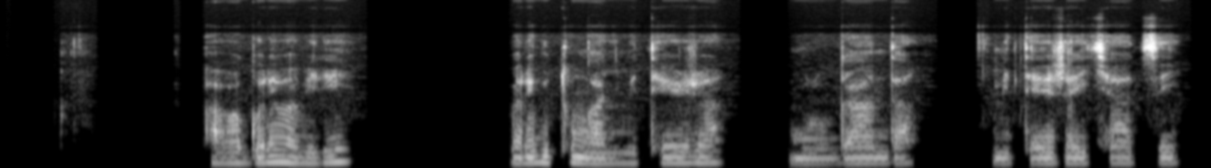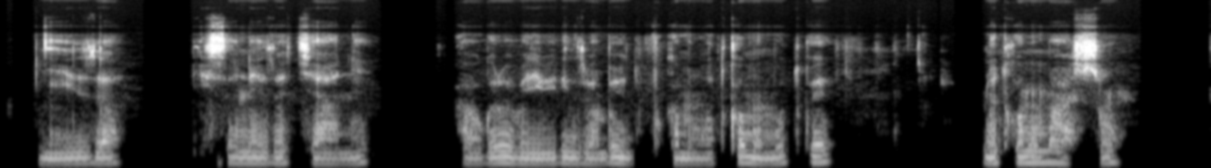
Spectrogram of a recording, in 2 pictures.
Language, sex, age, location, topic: Kinyarwanda, male, 18-24, Nyagatare, agriculture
